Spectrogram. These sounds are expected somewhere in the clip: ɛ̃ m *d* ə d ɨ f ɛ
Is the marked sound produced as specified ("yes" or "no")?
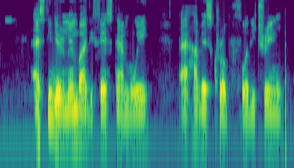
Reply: no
